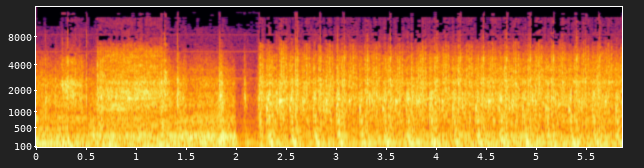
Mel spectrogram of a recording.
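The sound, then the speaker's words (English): A matchmaking computer processing a punched card gives off a dense, continuous mechanical clatter of rapid ticking and rattling. The sound dips briefly partway through, then resumes at an even, busy pace. “Now I'll take Mike's card, put it through the machine.”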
